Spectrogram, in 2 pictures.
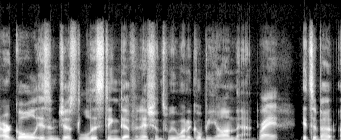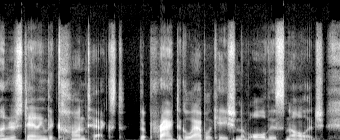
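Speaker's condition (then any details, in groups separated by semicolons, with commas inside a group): No condition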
